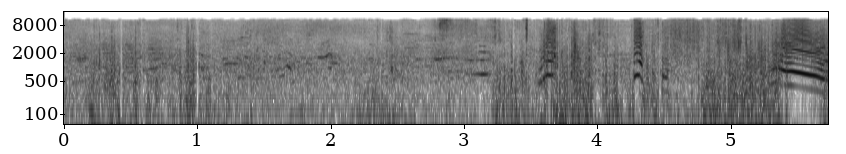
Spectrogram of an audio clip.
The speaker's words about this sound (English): but it is windy. I'm walking up 8th Avenue towards 59th Street from the Circle, and it's starting to rain, and it was just really winding down, like it was just absolute crazy wind, and I'm opening up my umbrella because I'm about to get soaked.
